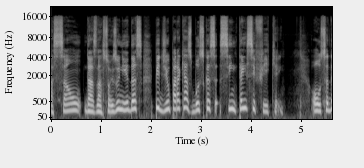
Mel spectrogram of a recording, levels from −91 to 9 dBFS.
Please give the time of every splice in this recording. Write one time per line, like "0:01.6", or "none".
0:02.0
